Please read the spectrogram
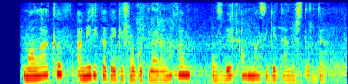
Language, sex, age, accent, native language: Uzbek, female, 18-24, Andijon, Uzbek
